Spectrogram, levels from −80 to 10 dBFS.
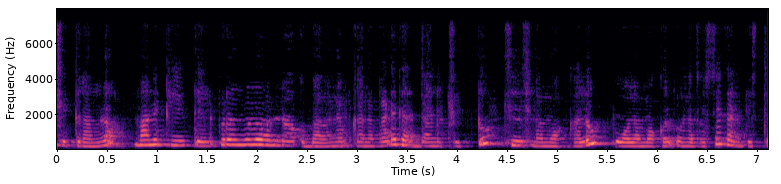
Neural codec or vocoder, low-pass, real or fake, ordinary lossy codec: codec, 32 kHz, 1.9 kbps, SNAC; 7.2 kHz; fake; none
